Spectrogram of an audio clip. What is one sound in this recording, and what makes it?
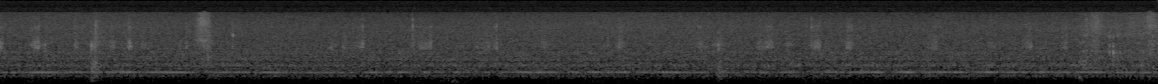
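A paintbrush taps and brushes softly on paper.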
